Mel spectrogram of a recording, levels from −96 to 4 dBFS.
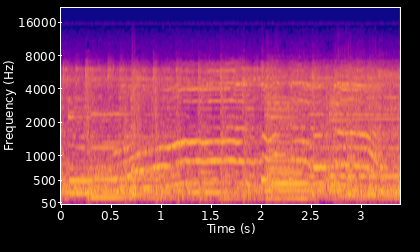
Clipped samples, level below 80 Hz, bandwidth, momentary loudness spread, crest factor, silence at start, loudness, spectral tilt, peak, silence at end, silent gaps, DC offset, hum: under 0.1%; -54 dBFS; 10.5 kHz; 2 LU; 12 dB; 0 s; -14 LUFS; -4 dB/octave; -2 dBFS; 0 s; none; under 0.1%; none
